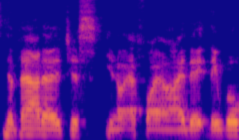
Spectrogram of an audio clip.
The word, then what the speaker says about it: Nevada: So Philadelphia, if you're out east and you've always called it Nevada, it's Nevada.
